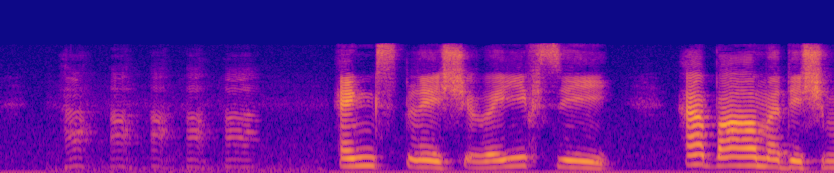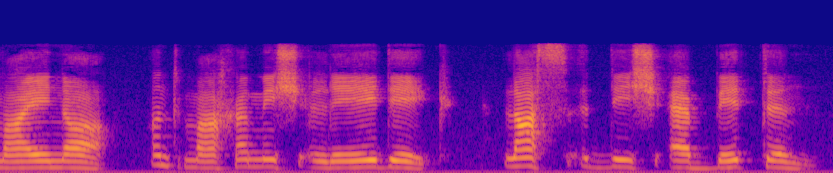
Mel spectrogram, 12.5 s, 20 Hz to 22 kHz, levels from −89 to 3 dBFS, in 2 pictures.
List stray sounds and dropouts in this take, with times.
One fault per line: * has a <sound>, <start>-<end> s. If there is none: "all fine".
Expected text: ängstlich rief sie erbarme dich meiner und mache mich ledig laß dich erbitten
* has a laugh, 0.4-2.0 s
